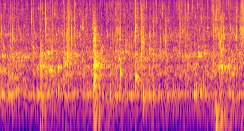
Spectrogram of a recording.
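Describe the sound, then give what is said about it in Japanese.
Wet, squishy sounds of a handmade lemongrass herb soap being worked into a lather with water between both hands, a steady sloshing broken by a few sharper squelches, with no one speaking. “とてもいい感じの泡が出来上がりました。”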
